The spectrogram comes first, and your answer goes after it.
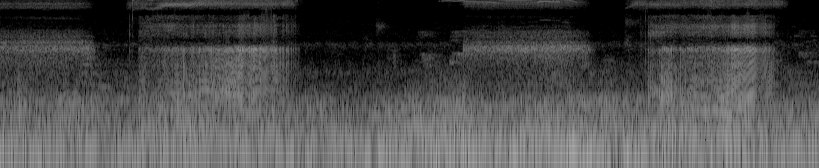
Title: what cat snore sounds like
